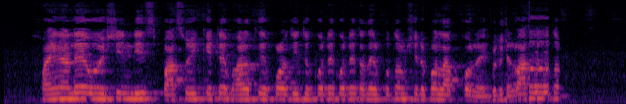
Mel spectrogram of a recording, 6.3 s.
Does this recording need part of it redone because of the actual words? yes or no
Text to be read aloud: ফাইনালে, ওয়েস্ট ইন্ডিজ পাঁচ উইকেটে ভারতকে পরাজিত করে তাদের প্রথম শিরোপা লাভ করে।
yes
